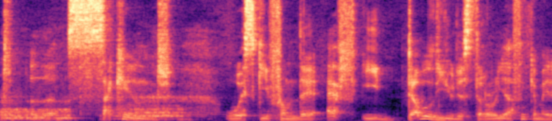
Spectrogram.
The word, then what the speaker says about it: FEW: second whiskey from the Fe ew Distillery I think I made a mistake in the first video I always I called it FV that's a German pronunciation so and the second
